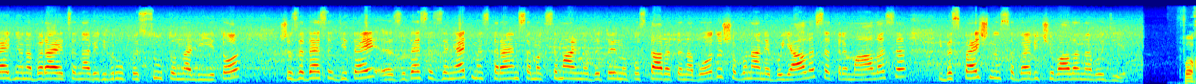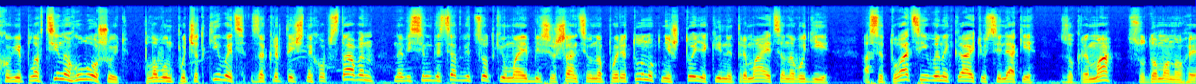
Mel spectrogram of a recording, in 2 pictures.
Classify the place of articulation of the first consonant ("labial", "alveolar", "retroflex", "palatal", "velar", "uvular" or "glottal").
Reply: alveolar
